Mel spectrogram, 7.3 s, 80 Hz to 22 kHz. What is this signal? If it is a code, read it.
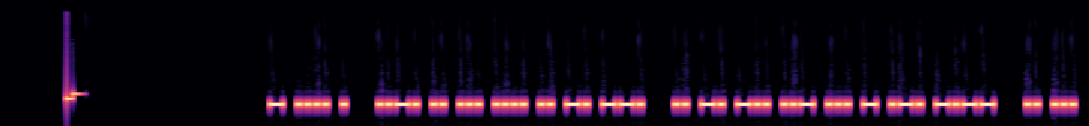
Morse code, heard as a keyed tone, about 37 wpm, 700 Hz. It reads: THE FISHING INDUSTRY IS
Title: Sentences from Top 1000 Words - Review Part 6 - 40wpm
